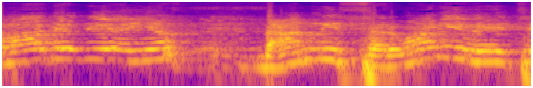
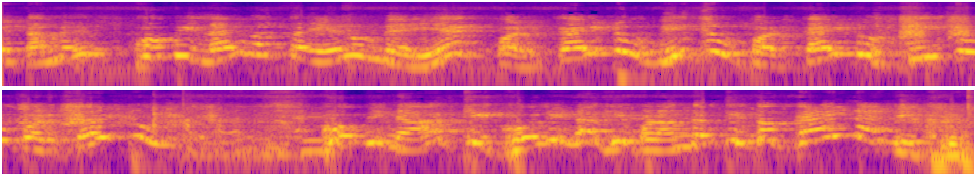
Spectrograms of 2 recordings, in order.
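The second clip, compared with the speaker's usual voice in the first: higher, laughing mock wife complaining; wife's voice; 7 semitones higher than usual. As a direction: play the puzzled wife, giggling through it. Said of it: "મને કે". (હસતાં હસતાં પત્નીનો ઊંચો અવાજ)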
